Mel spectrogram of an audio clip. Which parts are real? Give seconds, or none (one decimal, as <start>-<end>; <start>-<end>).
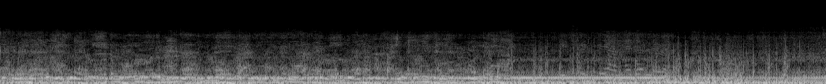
5.1-8.3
